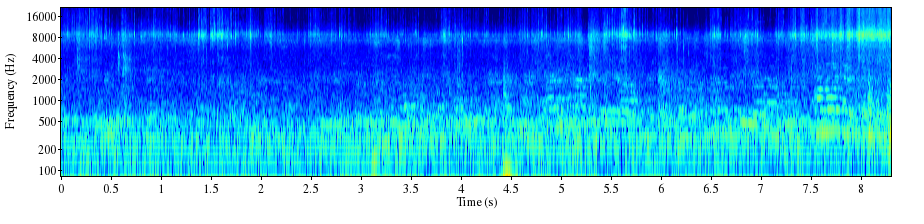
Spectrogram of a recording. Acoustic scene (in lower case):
crowded indoor space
